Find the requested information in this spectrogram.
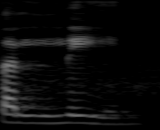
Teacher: त के बाद यदि ल हो तो त ल में बदल जाता है।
